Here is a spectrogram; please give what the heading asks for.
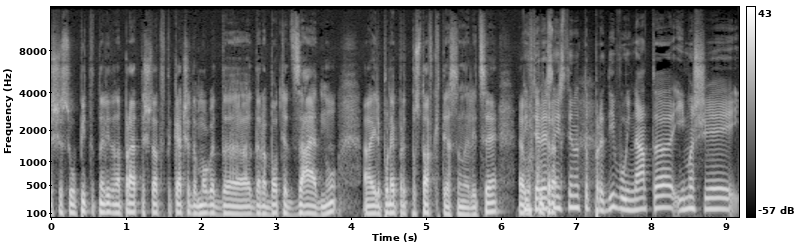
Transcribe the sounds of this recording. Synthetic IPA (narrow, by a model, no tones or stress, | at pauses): ʃt̪ɛsɛopit̪ət̪nɐlid̪ɐnɐpɾavʲət̪nɛʃt̪at̪ə̥t̪ɐkat͡ʃɛd̪ɐmɔɡət̪̚d̪ɐd̪ɐɾɐbɔt̪jət̪zaɛd̪noiliponɛpɾɛt̪̚post̪afki̥t̪ɛsənɐlit̪sɛviɐft̪ɛɾɛsnist̪inət̪əpɾɛd̪ivojnat̪əiməʃɛ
